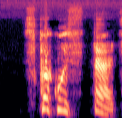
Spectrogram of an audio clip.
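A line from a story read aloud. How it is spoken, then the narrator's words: Barking. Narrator (Russian): рявкнул Мэтт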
